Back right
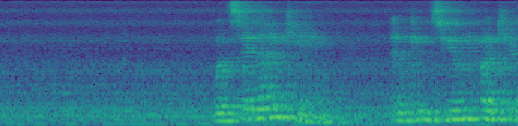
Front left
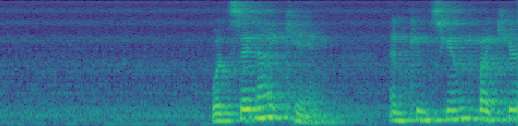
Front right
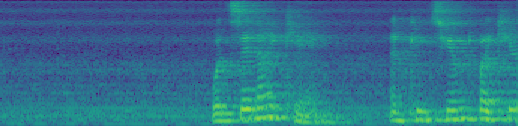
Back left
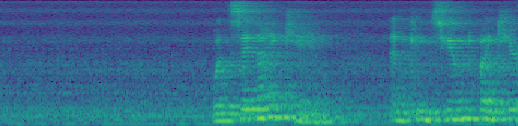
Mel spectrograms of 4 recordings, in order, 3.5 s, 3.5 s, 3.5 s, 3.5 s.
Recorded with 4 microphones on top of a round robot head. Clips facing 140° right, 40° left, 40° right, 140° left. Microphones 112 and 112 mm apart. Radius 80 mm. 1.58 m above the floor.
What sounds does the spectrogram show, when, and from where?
1.4 s a woman speaking: 10° left, 0.5 m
